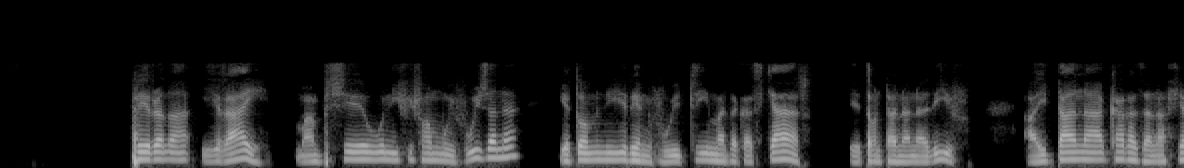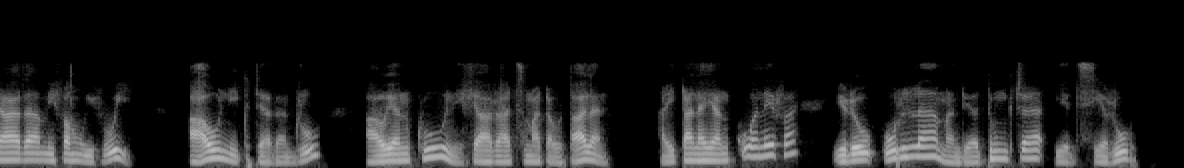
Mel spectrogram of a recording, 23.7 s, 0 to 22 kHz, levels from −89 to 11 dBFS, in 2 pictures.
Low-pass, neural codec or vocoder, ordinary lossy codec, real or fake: 5.4 kHz; codec, 16 kHz, 1 kbps, X-Codec, WavLM features, trained on Multilingual LibriSpeech; AAC, 48 kbps; fake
